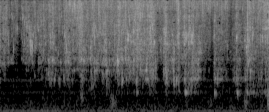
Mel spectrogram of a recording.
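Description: A thin stream of water poured from a jug into an aluminium pressure cooker, trickling and splashing faintly as it hits the pot bottom and pools around the meat.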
